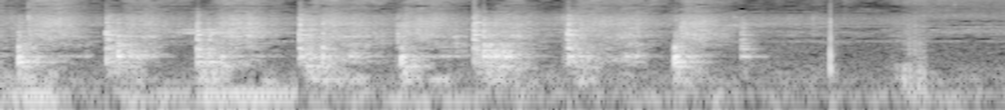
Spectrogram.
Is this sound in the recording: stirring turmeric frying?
yes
